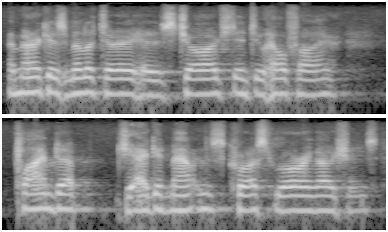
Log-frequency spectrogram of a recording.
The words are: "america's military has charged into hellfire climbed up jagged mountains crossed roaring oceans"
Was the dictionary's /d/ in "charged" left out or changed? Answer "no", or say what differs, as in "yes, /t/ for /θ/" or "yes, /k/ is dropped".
no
